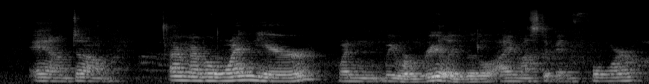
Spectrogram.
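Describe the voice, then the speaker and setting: With audible room echo and noticeable background noise, a woman talks at a fairly slow pace in a very deep, low pitch. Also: ordinary pitch variation. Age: 60s. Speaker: family member interviewee. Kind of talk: oral history interview.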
